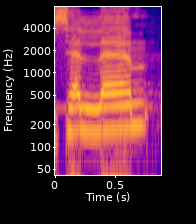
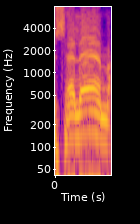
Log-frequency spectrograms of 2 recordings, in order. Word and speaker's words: سلام: ابن سلام، عبد الله ابن سلام. وشهد شاهد من بني إسرائيل على مثله. أيضا هذا الرجل كان يسمى الحسين فغيره النبي إلى عبد الله. يبقى أول اسم تنطق فيه اللام مخففة هو مين؟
